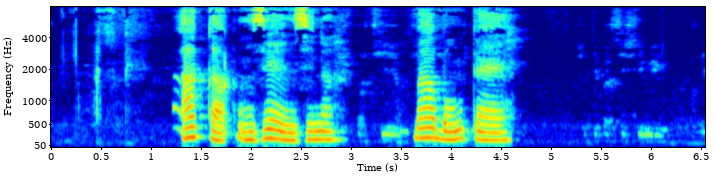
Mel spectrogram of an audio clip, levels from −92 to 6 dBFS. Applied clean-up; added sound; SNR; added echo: none; none; none; none.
